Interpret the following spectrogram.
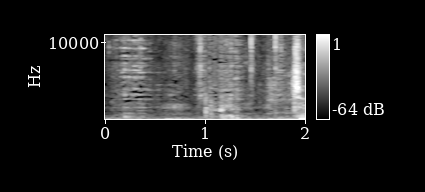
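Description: Soil and brick rubble scooped by hand into a large metal pan (parat): grit scraping and stones clinking against the metal in a few short, irregular knocks.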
